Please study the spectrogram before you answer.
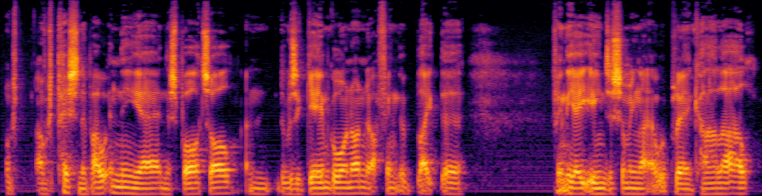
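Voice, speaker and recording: Gravelly, flat-voiced man. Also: fairly low pitch, quick pace. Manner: rambling anecdotes with fillers and mild swearing. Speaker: podcast guest, footballer. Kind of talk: casual interview storytelling.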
